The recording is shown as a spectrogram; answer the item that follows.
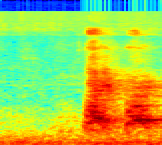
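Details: Morning training session with Charme, a female AKC champion Cane Corso puppy: one short, slightly doubled bark after the commands "turn back, sit back", followed by praise. Quiet low hum in the background.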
